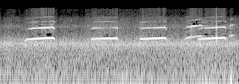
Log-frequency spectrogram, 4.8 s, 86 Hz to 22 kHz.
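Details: Four steady whistled bald eagle alert notes, each near half a second and spaced about a second apart, from the White Rock nest at about 10:06 am on 1 April 2012, when the male returns and the female soon departs.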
